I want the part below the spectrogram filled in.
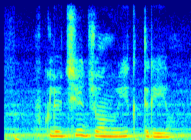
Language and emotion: Russian, neutral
